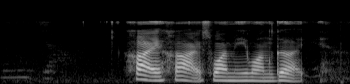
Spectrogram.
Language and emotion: Russian, positive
